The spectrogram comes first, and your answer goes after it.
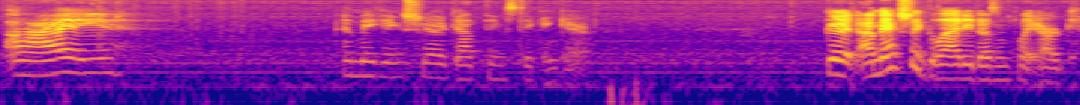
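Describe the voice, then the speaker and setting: Woman, medium pitch, brief distracted replies, casual game stream, faint background noise. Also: a little slow, pauses often, pushed and bright. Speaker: game server admin and co-streamer. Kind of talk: casual gaming stream chat.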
